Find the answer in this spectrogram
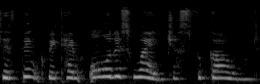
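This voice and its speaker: At a moderate pace, a woman uses a high-pitched, put-on character voice with ordinary pitch variation. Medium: read story.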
